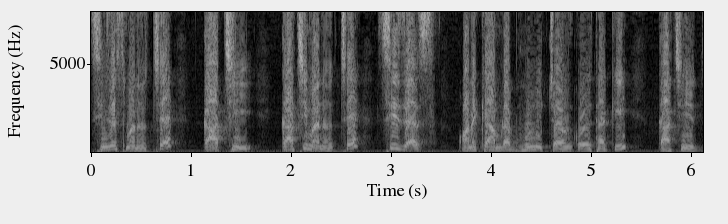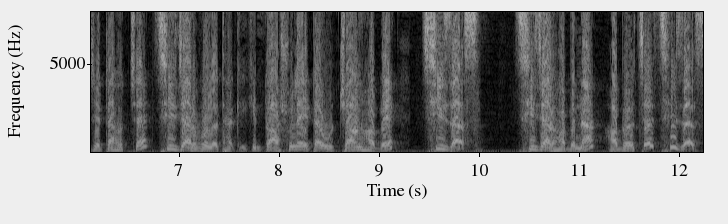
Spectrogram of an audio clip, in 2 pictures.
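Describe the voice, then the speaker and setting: A man's voice: fairly high pitch, slightly rough. A man teaching English vocabulary, repeating each word and its meaning and spelling it out letter by letter in a sing-song drill.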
